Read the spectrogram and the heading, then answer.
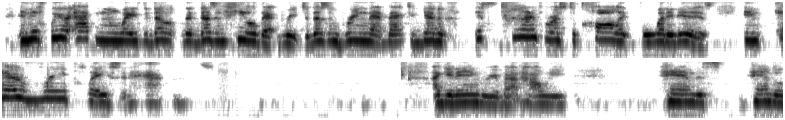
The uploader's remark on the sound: Our Zoom streamed service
